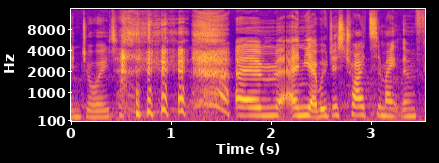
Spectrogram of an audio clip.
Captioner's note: laughs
